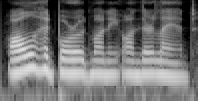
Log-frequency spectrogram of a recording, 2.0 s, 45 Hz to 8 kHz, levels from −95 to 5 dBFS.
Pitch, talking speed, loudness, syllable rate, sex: 185 Hz, 210 wpm, -16 LUFS, 5.5 syllables/s, female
